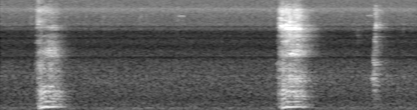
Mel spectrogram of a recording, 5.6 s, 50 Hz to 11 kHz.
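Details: 12+ year old Keeshond with a worsening cough/honk/hack: two harsh honking coughs, then a softer short hack, in a quiet room.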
